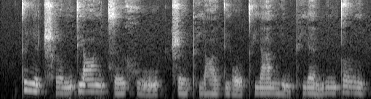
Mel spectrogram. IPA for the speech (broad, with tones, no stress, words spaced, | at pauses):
t̪i˥˨ʈ͡ʂʰɤ˨˦ŋt̪jɑ˦ŋt͡sɹ̩˨˦ xṵ˨˩ | ʈ͡ʂɻ̩˨˦pʰjɑ˨˦ʊ̯t̪jo̰˨˩ʊ̯ t̪ʰjä˦mḭ˨˩npʰjɛ˥˨ my˦nt̪ɤ˥˨ŋ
